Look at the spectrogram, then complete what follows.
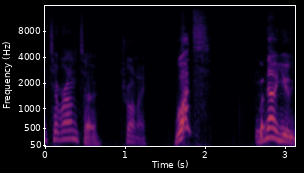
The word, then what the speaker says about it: Toronto: be said but because they lose half the syllables and just call it trowel like get mad when I pronounce it properly it's Toronto but they're like no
